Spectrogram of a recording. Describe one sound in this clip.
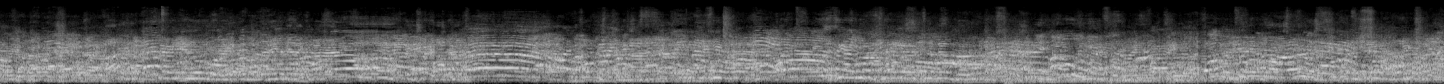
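A crowd chatters loudly all around in an echoing room.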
